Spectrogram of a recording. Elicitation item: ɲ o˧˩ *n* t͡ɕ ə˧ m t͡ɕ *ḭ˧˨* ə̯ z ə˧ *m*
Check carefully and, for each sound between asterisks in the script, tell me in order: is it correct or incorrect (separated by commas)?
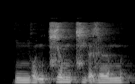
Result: correct, correct, correct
